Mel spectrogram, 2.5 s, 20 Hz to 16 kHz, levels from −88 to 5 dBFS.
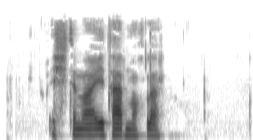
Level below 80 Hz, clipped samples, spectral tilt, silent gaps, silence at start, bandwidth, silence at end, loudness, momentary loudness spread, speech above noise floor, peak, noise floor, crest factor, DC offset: -66 dBFS; under 0.1%; -4.5 dB/octave; none; 0.5 s; 10.5 kHz; 0.9 s; -22 LUFS; 9 LU; 37 dB; 0 dBFS; -59 dBFS; 24 dB; under 0.1%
